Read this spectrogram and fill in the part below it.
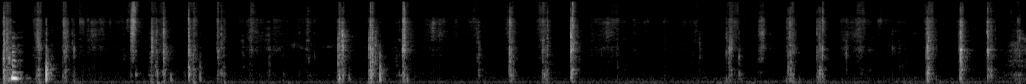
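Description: A deck of tarot cards is shuffled by hand, giving crisp, close riffling clicks and flutters that come in irregular bursts separated by brief quiet gaps.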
